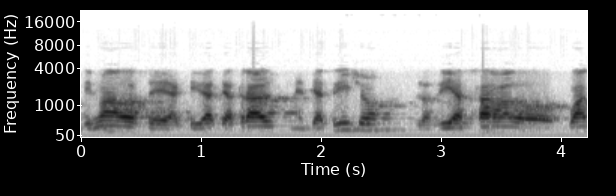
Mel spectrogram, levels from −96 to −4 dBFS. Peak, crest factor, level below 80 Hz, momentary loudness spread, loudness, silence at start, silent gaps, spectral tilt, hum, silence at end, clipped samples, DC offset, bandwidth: -6 dBFS; 16 dB; -68 dBFS; 11 LU; -24 LUFS; 0.05 s; none; -6 dB/octave; 50 Hz at -65 dBFS; 0 s; under 0.1%; under 0.1%; 4 kHz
